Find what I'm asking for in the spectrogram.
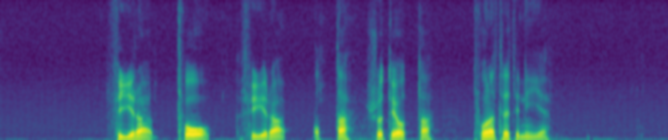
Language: Swedish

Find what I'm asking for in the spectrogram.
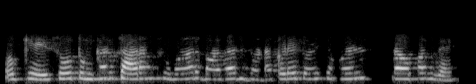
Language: Konkani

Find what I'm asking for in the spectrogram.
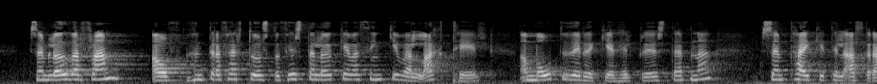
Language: Icelandic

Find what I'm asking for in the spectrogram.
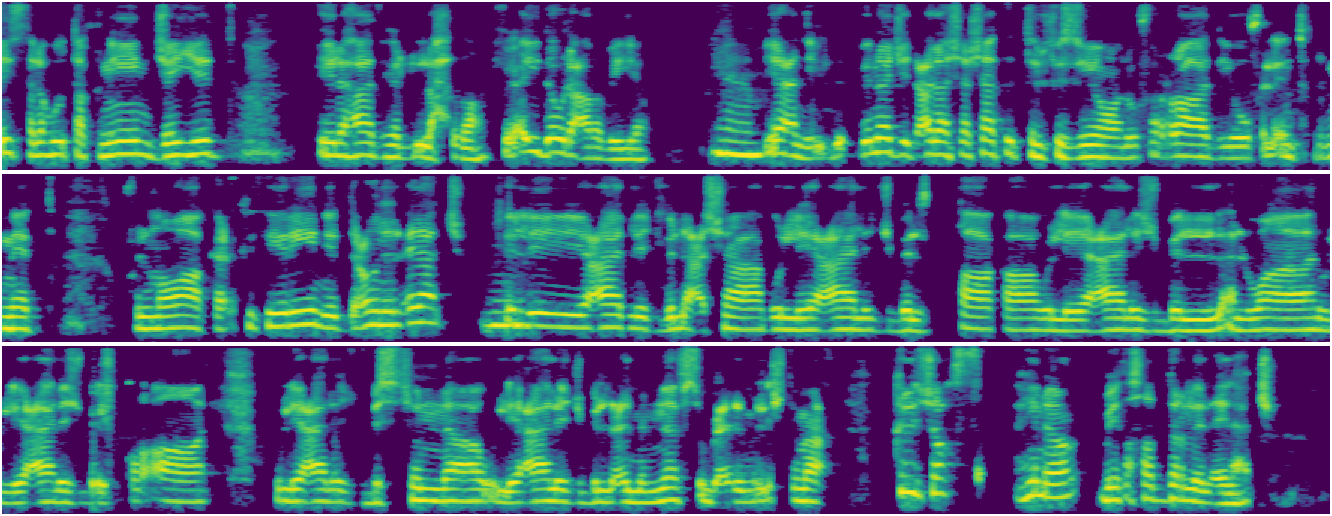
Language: Arabic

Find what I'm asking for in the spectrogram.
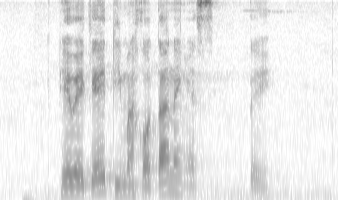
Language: Javanese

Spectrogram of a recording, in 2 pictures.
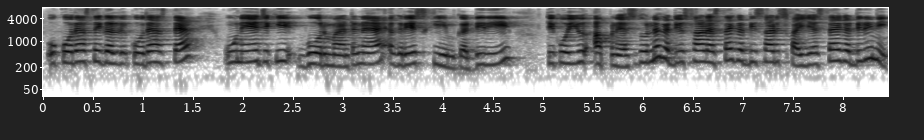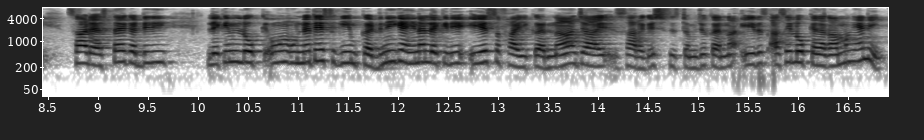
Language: Dogri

